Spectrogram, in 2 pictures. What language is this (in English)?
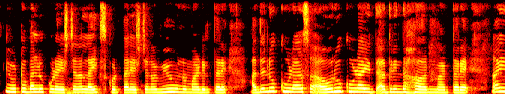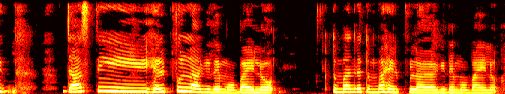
Kannada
